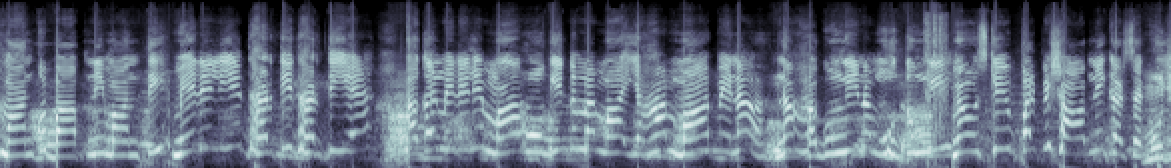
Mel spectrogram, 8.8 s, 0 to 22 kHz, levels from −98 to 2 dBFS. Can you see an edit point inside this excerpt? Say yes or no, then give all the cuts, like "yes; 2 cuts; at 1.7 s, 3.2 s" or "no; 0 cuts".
yes; 2 cuts; at 1.2 s, 7.1 s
